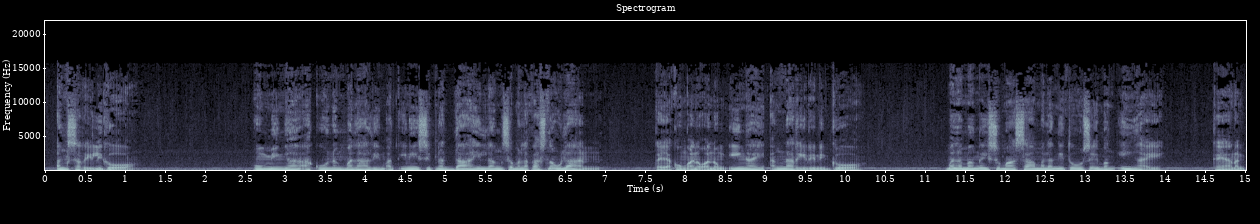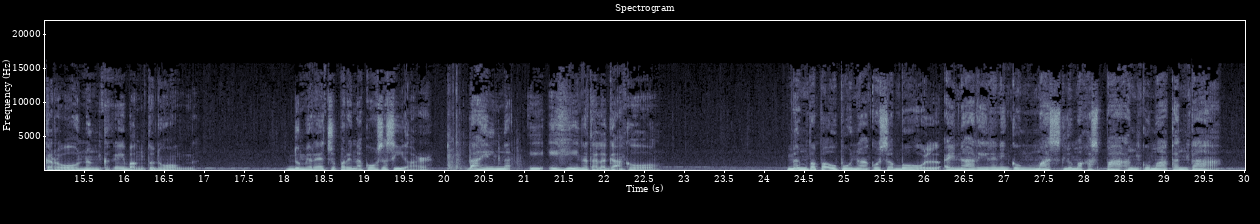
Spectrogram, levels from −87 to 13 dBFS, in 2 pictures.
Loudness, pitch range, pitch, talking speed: -18 LUFS, 75-100 Hz, 90 Hz, 120 wpm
